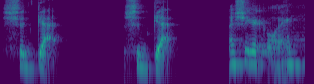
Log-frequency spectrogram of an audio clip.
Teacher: phrase are linked together with no pause I should get going the D and should is not released since there is another stop consonant right next in the word get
